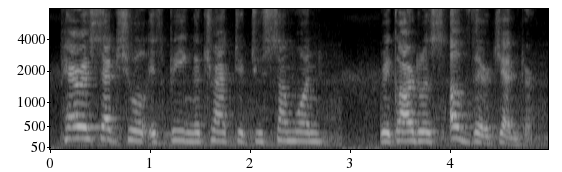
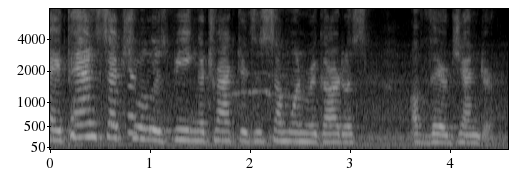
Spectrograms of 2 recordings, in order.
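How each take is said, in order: Both takes have the same delivery.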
